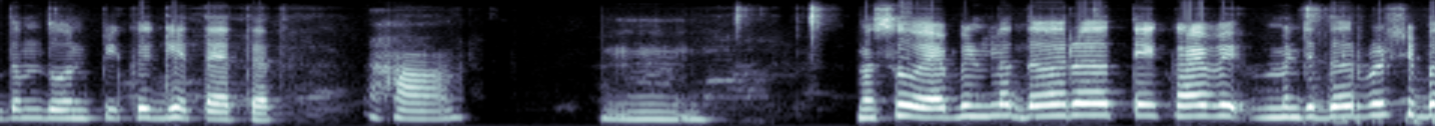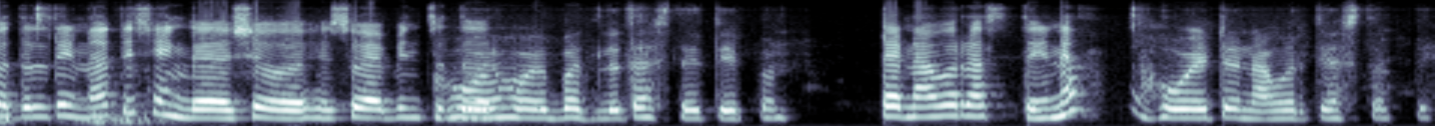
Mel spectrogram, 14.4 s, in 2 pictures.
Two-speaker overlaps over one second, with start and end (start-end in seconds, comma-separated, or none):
none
